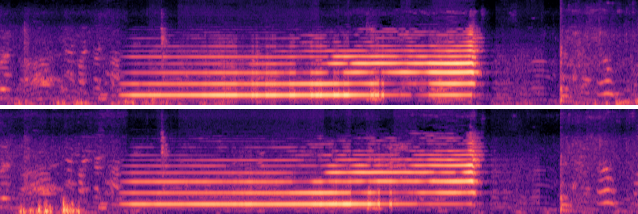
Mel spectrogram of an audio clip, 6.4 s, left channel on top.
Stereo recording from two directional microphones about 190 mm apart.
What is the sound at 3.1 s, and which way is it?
Shofar, 10° left (ahead or behind).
